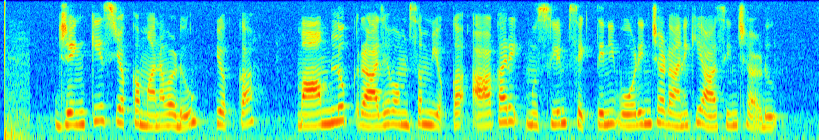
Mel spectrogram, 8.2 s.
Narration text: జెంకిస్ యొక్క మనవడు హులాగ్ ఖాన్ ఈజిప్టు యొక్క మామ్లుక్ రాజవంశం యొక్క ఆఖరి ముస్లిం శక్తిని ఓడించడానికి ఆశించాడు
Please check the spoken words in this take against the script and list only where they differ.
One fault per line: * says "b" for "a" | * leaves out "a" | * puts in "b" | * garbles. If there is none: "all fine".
* leaves out "హులాగ్ ఖాన్ ఈజిప్టు"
